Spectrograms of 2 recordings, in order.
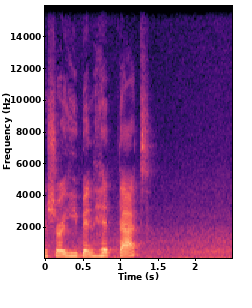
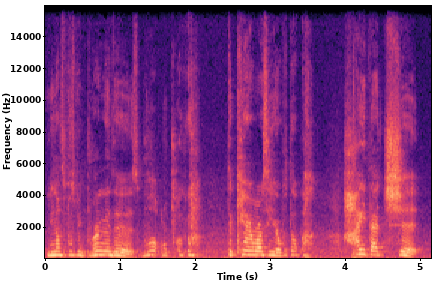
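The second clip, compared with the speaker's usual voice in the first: urgent hushed scolding; 5 semitones higher than usual. Pretend. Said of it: "I'd be like".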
